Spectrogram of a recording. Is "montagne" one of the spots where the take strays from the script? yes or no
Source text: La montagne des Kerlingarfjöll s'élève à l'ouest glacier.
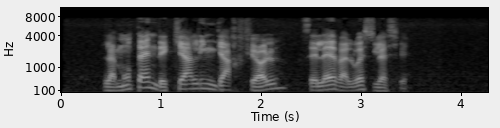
no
